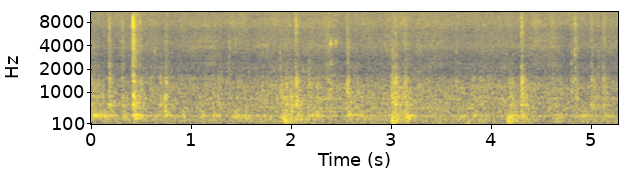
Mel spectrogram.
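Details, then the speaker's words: Nautilus U614/U616 exercise bike pedaled at resistance level 4: dull thump about once a second near the top of each pedal stroke, worsening the longer it is pedaled; loose pedal on the crank clunking. "And it's going to start to make the noise in a minute. Right now. You hear it? That's not my foot clanking."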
